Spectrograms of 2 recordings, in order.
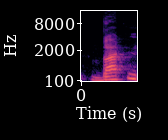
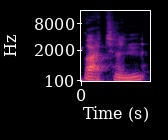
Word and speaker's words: button: in the word button button has two T's but you will hear them when they say it it's not button it's button.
